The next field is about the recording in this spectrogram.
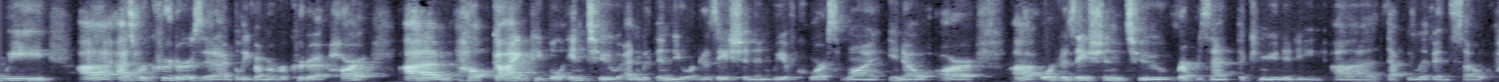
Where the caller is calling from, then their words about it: New York, United States; I'm dialing in from New York, out in Rockland County, which is we're headquartered in New York City.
